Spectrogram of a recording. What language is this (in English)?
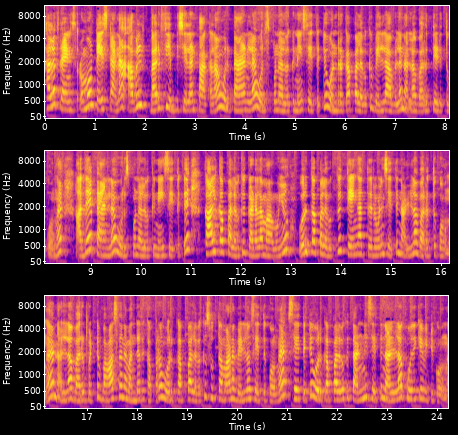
Tamil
